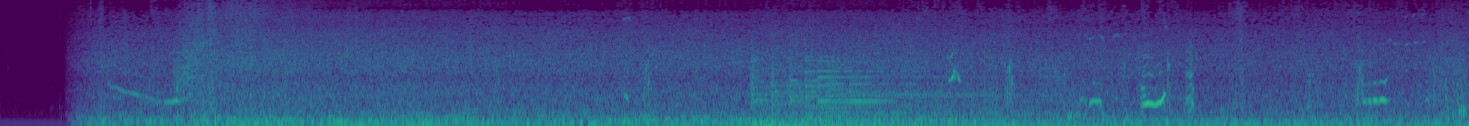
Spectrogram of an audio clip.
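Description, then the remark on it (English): Badgers calling in a video game: repeated yelps, squeals and chattering cries, some high and whining, scattered over a steady rumbling background of noise with no talking. “All right, those are not dogs that you're hearing. They are badgers.”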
